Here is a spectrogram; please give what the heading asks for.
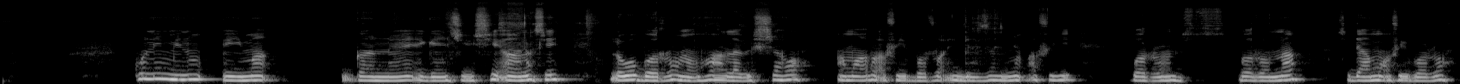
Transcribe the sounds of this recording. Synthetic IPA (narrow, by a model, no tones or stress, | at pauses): kuniminuijma | ɡanːɔɛʔɛɡɛnʃiʃiʔaːnasi | lɔbɔbɔrːɔnɔɦalabiʃahɔ | amaɾɔa̰fibɔrːɔ̰ʔḭŋɡilzaɲːɔafi | bɔrɔ | bɔrːɔnːa | sidamɔafibɔrɔ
